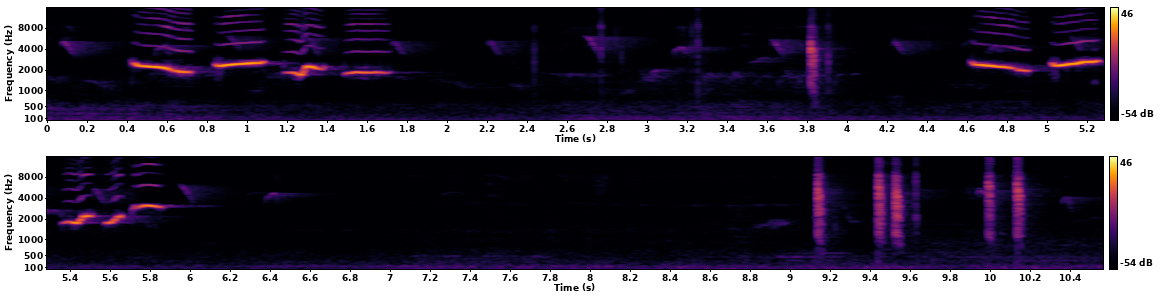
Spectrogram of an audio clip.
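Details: Female white-rumped shama call meant to provoke males to sing: two bright whistled phrases of several slurred notes, then a few sharp clicking ticks near the end.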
